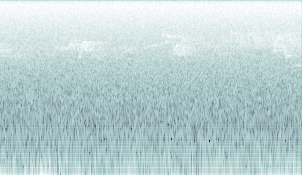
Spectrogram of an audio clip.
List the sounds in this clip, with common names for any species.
Red-eyed Vireo, Ovenbird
